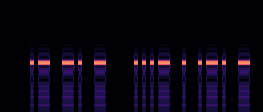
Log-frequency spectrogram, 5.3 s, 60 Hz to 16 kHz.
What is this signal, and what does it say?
Morse code, heard as a keyed tone, about 15 wpm, 700 Hz. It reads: ANT VERT
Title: K1USN SST QSO Practice 15wpm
